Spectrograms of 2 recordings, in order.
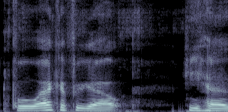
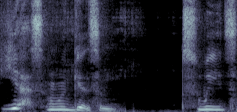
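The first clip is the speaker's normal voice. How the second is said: put-on high, eager child voice; excited kid; 8 semitones higher than usual. Deku cheering to his mom about sweets, eager. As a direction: bounce with excitement over sweets.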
